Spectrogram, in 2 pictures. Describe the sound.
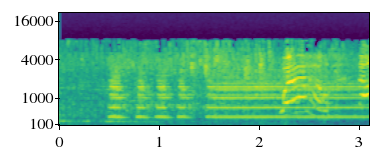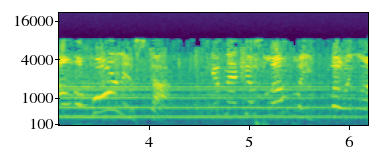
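A car horn sounds a few short beeps, then blares in one long, unbroken steady tone while people talk over it, as a car pulls up in front of the Casino del Toro in Mexico City in the rain.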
